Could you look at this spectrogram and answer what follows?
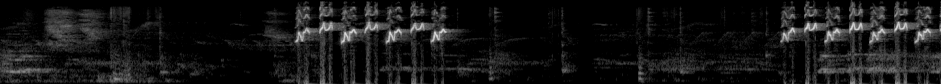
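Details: Forest great tit singing strongly, the rolling song used to draw other birds into singing: soft background noise, then two long sequences of quick, repeated high two-note phrases.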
